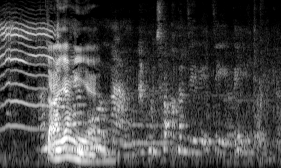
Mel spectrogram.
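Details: Tejo the pet cat lets out a loud, richly harmonic meow at the start that rises, then falls away. Quieter indoor sounds and soft voices follow.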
